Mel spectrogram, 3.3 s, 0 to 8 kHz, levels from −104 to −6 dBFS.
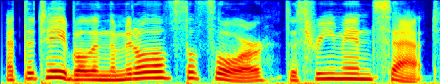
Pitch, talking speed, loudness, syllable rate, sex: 170 Hz, 235 wpm, -15 LUFS, 4.9 syllables/s, male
